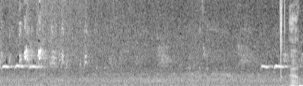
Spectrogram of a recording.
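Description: A blue jay outdoors at a bird feeder gives a faint mimicked red-shouldered hawk call, brief thin cries at the start and again near the end, over quiet background hiss and a soft bump.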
